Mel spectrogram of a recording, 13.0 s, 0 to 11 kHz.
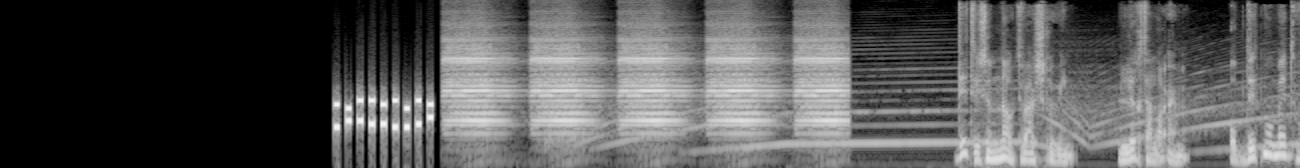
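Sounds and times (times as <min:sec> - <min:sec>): harsh buzzing alarm tone: 0:04.4 - 0:12.4
air-raid siren: 0:04.4 - 0:13.0.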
